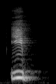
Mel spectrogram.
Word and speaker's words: 입: 입, if가 아니라 입이라고 비읍으로 발음이 되죠?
